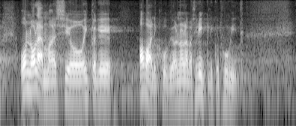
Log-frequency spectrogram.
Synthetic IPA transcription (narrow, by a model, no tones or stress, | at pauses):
o̞nːo̞le̞mɑsjuikˑːɑɡ̥i | ɑvɑlikhuvio̞nːo̞le̞mɑsriːklikud̪̥huvid̪̥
